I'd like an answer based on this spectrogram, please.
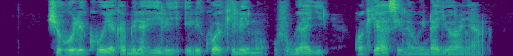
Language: Swahili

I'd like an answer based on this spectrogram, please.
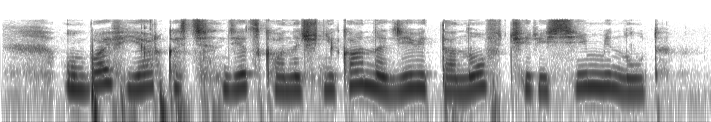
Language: Russian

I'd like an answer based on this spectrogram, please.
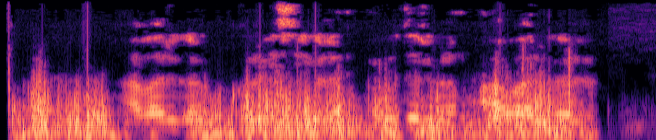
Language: Tamil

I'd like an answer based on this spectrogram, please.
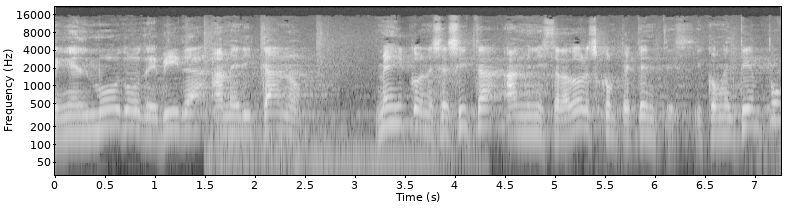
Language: Spanish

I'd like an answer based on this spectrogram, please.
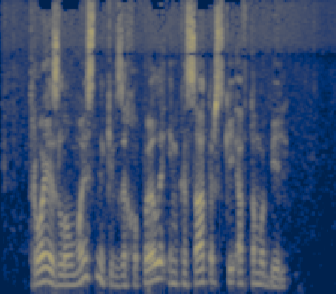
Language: Ukrainian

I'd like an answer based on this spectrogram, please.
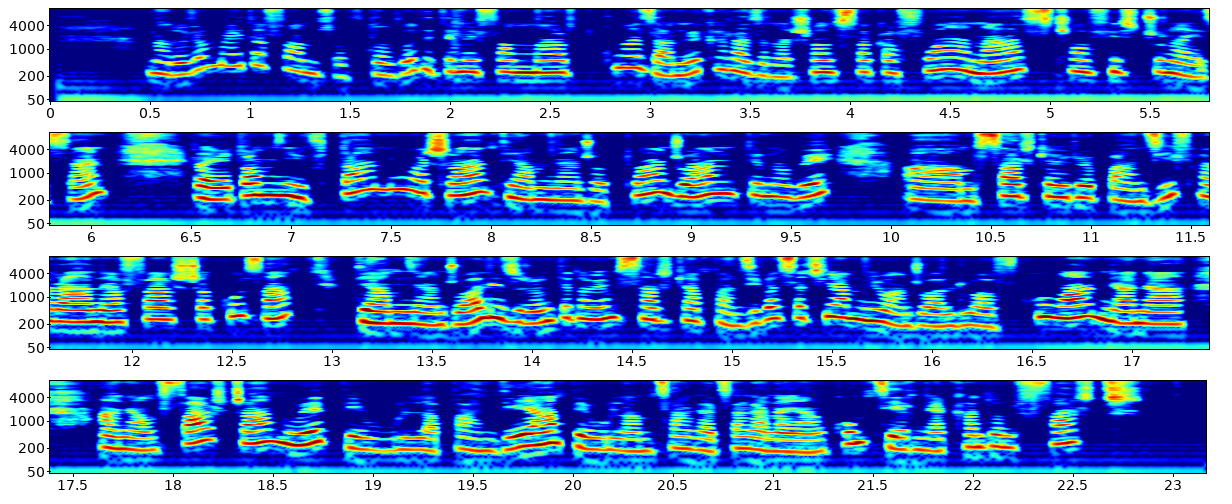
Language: Malagasy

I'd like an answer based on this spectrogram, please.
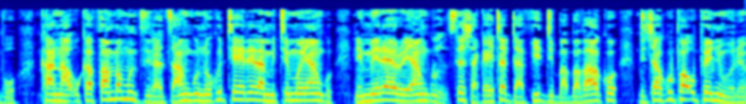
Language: Shona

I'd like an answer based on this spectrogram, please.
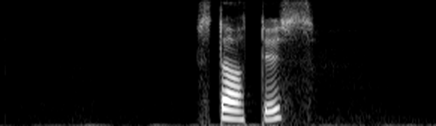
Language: Norwegian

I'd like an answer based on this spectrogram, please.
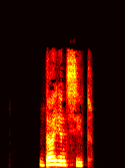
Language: Mari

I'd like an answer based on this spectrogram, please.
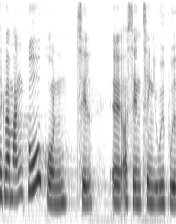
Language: Danish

